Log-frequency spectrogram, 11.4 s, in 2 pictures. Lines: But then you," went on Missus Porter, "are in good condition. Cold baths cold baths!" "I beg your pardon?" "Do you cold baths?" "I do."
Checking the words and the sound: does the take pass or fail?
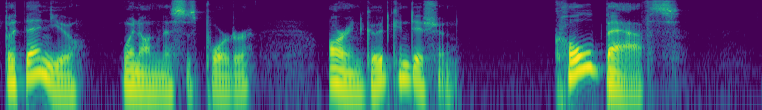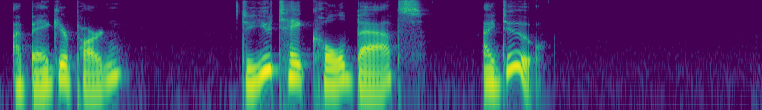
fail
